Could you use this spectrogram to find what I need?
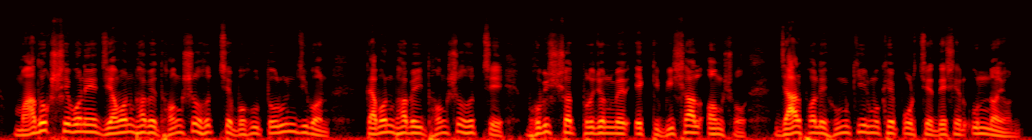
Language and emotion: Bengali, neutral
